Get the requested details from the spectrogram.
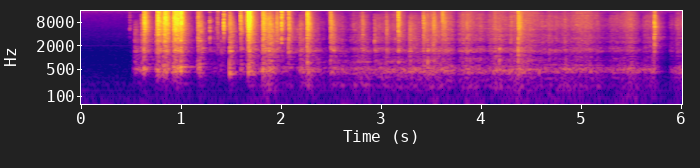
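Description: A knife tip taps repeatedly on aluminium foil stretched taut over the hollow top of a small foil-wrapped cylindrical cup, held upside down in one hand. After a brief silence, a quick run of crisp, bright, crinkly ticks begins with a slight hollow tone around 440 Hz. The taps are loudest early on, then settle into a steady, quieter patter with a few sharper hits.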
